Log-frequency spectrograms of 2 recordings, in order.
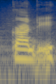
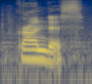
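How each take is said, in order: First: The word ends on a vowel, no final S. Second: The word ends with an audible S sound. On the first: The speaker calls it wrong. "I want to say grandi" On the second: The speaker calls it right. "I know I'm supposed to pronounce the S"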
